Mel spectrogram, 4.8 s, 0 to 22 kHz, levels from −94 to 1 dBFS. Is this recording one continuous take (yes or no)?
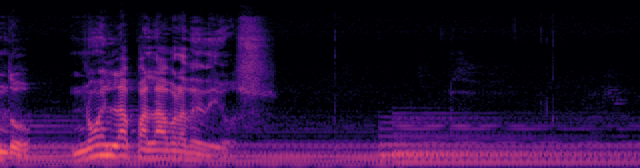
yes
